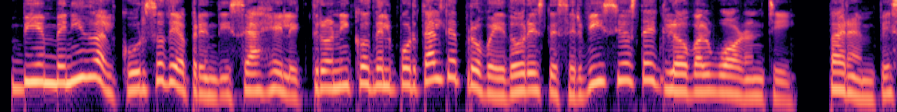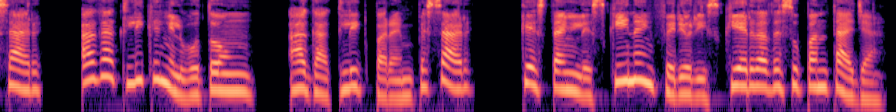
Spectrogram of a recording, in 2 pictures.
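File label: Latin American Spanish, Online Learning; GoLocalise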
